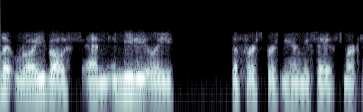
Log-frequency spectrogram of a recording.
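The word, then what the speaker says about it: Rooibos: The one that I see most often is Royos.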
